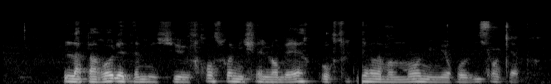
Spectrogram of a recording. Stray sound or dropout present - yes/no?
yes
